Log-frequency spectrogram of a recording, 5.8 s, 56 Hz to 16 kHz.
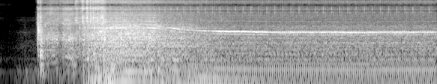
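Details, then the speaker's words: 2005 Mini Cooper S at idle right after start-up: a loud, steady, high squeal that settles slightly lower and holds, a pretty serious squeak from the steering on the passenger side. "You may be able to hear there's a pretty serious squeak on the passenger side."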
